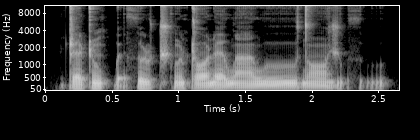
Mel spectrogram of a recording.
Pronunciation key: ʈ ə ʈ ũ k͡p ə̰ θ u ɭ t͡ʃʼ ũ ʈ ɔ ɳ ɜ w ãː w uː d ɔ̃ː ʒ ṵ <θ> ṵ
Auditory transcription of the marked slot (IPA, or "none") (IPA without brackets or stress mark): θ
